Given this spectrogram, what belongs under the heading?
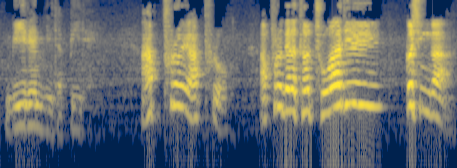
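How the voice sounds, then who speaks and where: A man gives a monologue lecture, his pitch rising and falling with lively swings. He presses his points with rhetorical questions and emphatic repetition. His voice sounds slightly distant from the microphone. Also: normal speed. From Jinan, Jeolla, South Korea. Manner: emphatic, asks rhetorical questions and repeats key words. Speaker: channel host giving a life talk. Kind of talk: monologue lecture on happiness in old age.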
